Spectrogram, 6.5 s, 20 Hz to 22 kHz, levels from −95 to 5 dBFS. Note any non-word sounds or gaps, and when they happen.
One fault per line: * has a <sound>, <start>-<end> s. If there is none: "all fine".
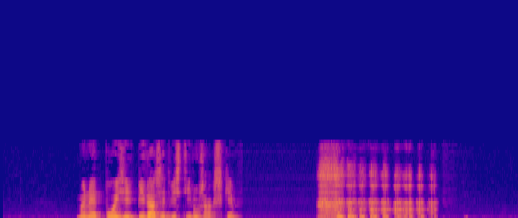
* has a laugh, 4.0-5.5 s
